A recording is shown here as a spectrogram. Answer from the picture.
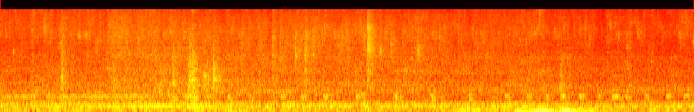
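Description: Food sizzling steadily in hot oil in a frying pan, with light clicks of a metal utensil against the pan as the food is turned.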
